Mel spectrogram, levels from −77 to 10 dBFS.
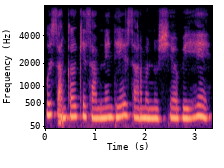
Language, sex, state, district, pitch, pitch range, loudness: Hindi, female, Arunachal Pradesh, Papum Pare, 200 Hz, 190-215 Hz, -11 LUFS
